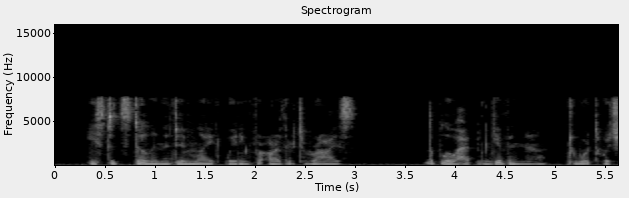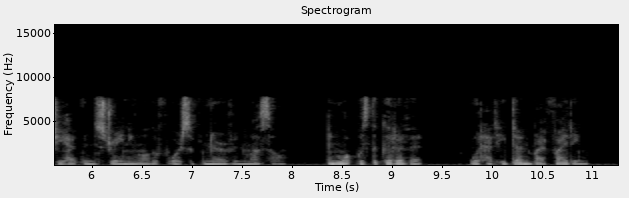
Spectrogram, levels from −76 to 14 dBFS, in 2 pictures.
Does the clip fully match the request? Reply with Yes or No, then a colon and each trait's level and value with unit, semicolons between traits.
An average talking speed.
No: fast, 230 wpm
